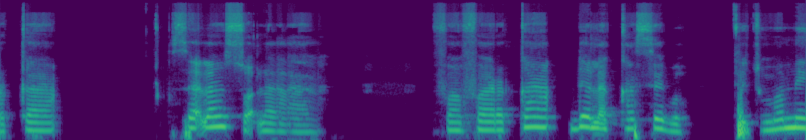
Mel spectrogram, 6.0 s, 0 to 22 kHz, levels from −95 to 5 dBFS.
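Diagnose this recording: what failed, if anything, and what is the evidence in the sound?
Three brief holds break the speech at 2.03–2.09 s, 2.11–2.17 s and 2.33–2.40 s, where a sound is stretched by 40, 40 and 50 ms with a slight buzz or dip, then continues intact. These are short stalls from a late packet at the network stage: the jitter buffer ran empty, so the receiver prolonged the last sound until the packet arrived and resumed from the same point, adding delay without losing audio.

From 2.78 to 3.05 s the speech halts. A short fading buzz or hiss gives way to 240 ms of silence, and the speech then picks up exactly where it stopped, with nothing skipped. This is a call audio freeze, likely caused by packets held up in the network. The jitter buffer drained, and the receiver filled the wait before playback resumed, inserting a 250 ms gap.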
